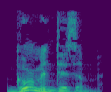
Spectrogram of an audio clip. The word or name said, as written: gourmandism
